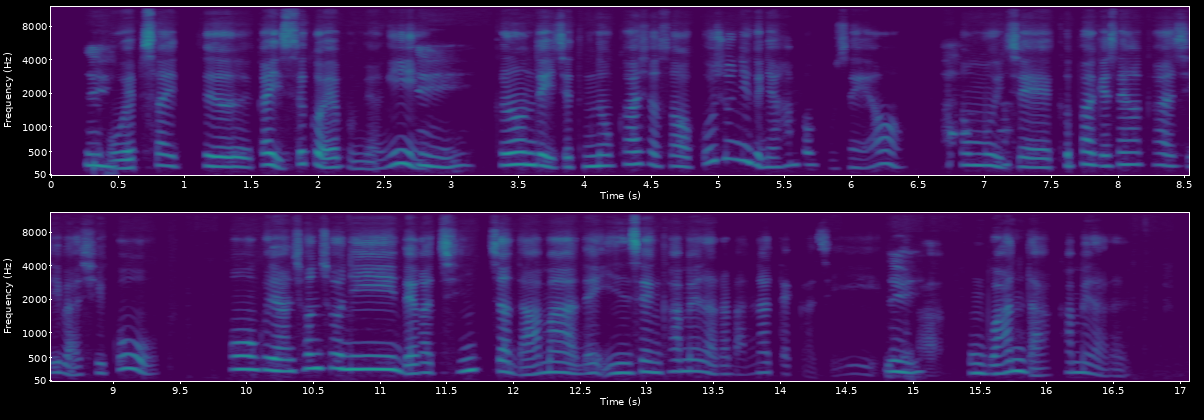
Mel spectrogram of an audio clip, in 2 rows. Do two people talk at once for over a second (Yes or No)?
No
